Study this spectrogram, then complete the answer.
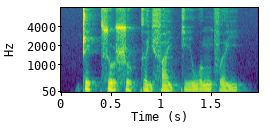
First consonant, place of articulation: retroflex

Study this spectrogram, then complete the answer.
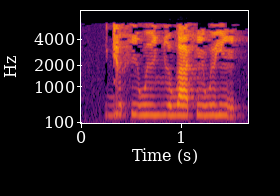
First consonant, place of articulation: palatal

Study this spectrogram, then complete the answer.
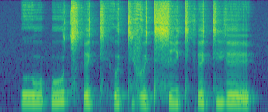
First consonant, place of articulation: glottal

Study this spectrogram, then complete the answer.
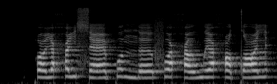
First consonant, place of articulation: uvular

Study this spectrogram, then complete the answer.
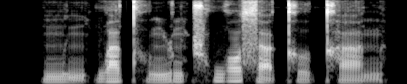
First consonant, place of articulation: labial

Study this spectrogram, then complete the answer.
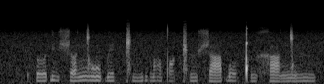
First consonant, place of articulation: glottal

